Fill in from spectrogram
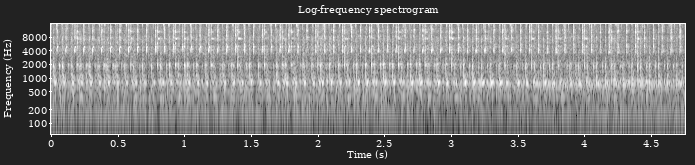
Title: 2012 Ford Fiesta knocking sound (water pump & belt already replaced) 02/07/2020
